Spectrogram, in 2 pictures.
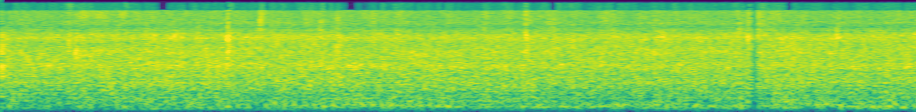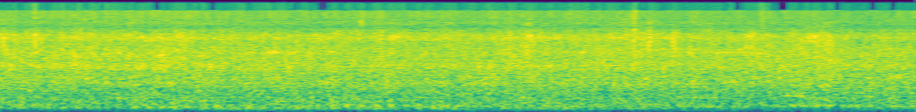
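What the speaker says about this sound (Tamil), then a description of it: "நல்ல மழை" Steady rain falls continuously in Tirunelveli, a dense even hiss of drops on surfaces, moderately quiet with no talking.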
